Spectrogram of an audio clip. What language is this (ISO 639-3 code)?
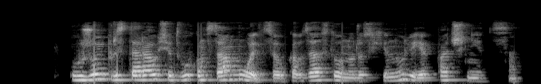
bel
